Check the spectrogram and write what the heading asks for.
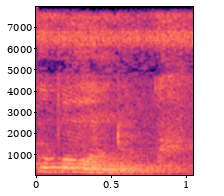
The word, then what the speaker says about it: কূপমণ্ডুক: দীর্ঘকার দীর্ঘকার, উচ্চারণ হবে কূপমণ্ডুক। শুধু কূপ যদি হয় তাহলে কূপ, কিন্তু এটার সাথে আরেকটা শব্দ যুক্ত হওয়াতে উচ্চারণটা হয়ে গেছে কূপমণ্ডুক।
